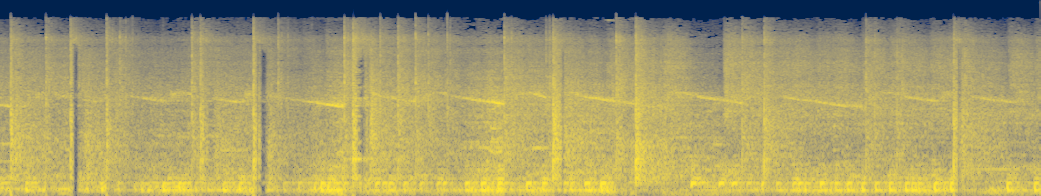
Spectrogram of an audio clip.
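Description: Lion dance percussion band playing: a big drum with crashing cymbals and a steady beat, full of sharp strikes. A high ringing note that drops in pitch repeats about once a second.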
